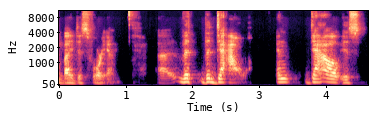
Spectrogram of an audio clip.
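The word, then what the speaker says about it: Tao: dysphoria uh the the Dao and Dao is spelled t-a-o and it is pronounced Dao as if it's with a d I don't know why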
